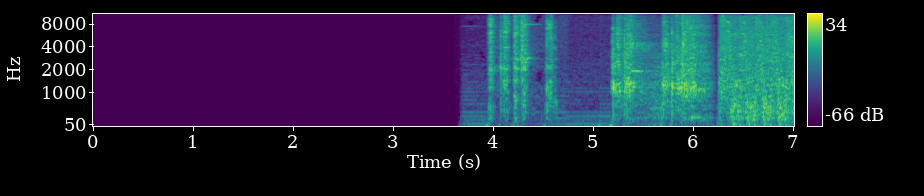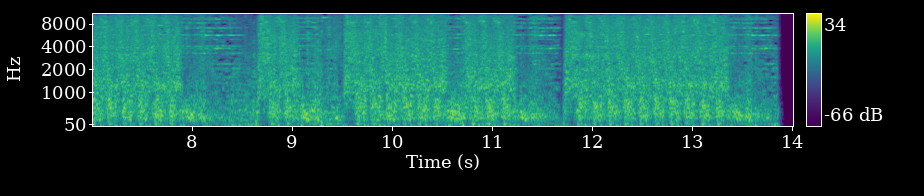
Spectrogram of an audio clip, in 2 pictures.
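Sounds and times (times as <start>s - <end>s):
toy rifle rapid gunfire: 6.2s - 13.9s.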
